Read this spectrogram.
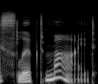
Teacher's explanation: Slipped drops the t sound at the end and becomes slip.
